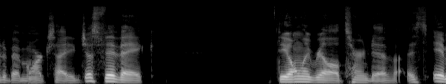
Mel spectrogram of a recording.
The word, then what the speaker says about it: Vivek: Most people still say Vivek, but it is Vivek apparently.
